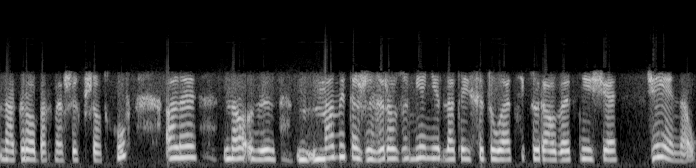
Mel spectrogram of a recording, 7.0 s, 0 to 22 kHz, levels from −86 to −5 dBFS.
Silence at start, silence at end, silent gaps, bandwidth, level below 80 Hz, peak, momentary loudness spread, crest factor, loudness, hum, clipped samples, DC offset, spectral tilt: 0 s; 0 s; none; 5.6 kHz; -66 dBFS; -10 dBFS; 5 LU; 12 dB; -22 LUFS; none; under 0.1%; under 0.1%; -6.5 dB/octave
